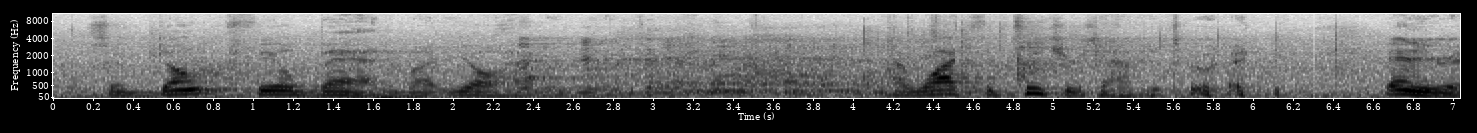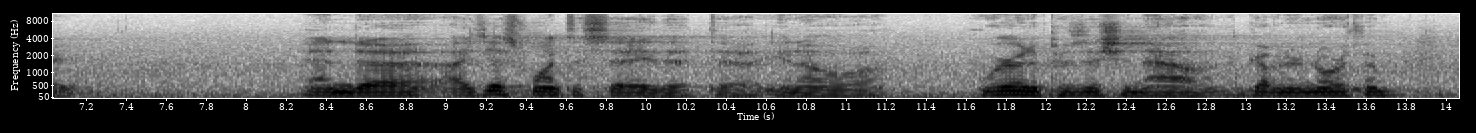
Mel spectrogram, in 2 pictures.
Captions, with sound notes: So don't feel bad about you all having to do it too. (Laughter.) I watch the teachers have to do it. Any rate -- and I just want to say that, you know, we're in a position now -- Governor Northam,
